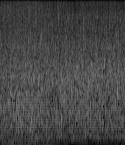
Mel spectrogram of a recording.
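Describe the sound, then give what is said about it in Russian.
Fast-flowing mountain stream rushing and babbling over stones in a steady, bright, continuous wash of water noise, moderately quiet and with no voices. “Первый ручей был горный. Он был звонче. Он как будто перепрыгивал с камня на камень.”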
